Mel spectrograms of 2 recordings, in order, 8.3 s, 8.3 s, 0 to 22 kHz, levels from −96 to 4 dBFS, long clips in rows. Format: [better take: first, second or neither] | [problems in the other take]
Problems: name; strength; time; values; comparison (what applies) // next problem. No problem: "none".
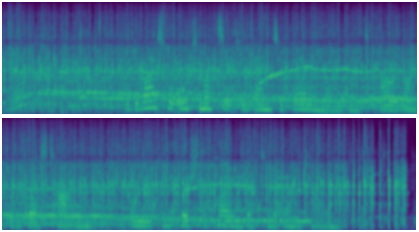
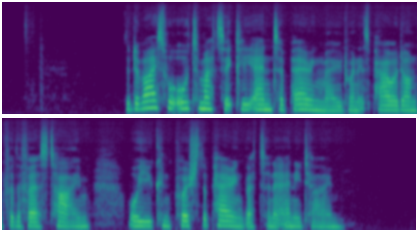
second | background sound (Applause / Cheering); 4 dB above the speech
